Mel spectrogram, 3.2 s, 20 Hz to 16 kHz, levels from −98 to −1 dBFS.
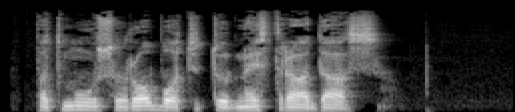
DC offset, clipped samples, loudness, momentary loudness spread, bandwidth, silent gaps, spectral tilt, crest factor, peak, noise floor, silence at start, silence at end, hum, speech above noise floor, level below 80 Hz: under 0.1%; under 0.1%; -20 LUFS; 8 LU; 11 kHz; none; -5 dB/octave; 18 dB; -2 dBFS; -75 dBFS; 0.25 s; 0.85 s; none; 56 dB; -52 dBFS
